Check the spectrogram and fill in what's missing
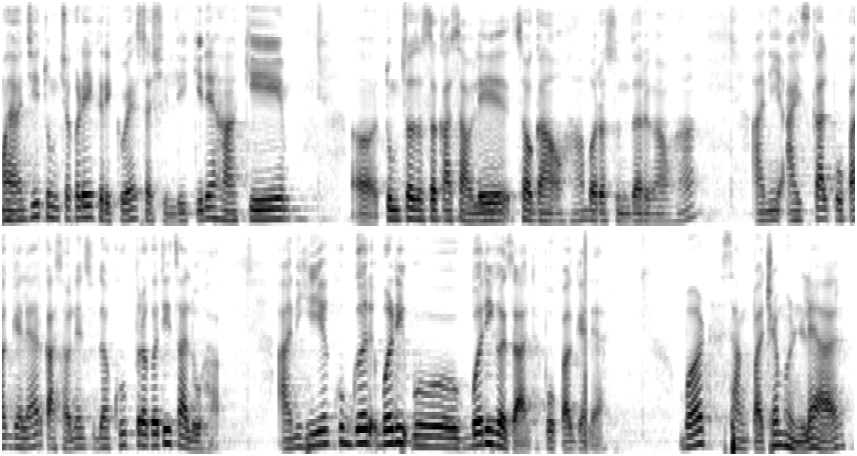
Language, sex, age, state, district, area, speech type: Goan Konkani, male, 18-30, Goa, Murmgao, rural, spontaneous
